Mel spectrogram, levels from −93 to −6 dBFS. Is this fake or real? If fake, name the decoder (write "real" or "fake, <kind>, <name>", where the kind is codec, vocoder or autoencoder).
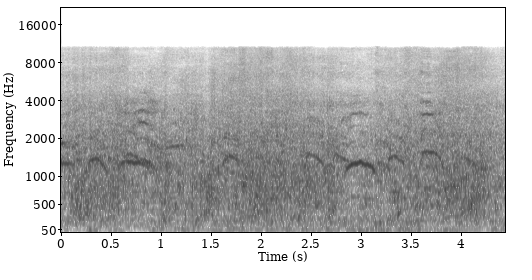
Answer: fake, codec, DAC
